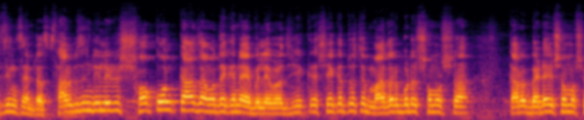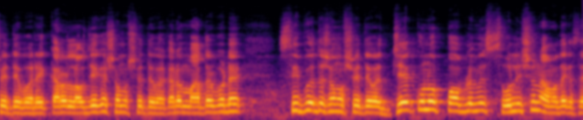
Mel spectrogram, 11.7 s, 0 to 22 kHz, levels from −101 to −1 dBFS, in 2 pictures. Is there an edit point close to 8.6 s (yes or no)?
no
